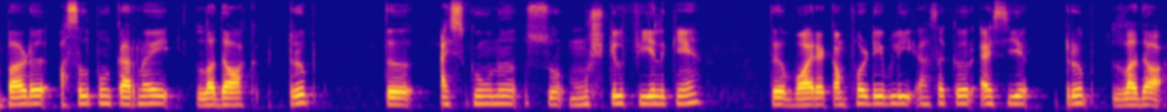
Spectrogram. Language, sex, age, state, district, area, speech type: Kashmiri, male, 30-45, Jammu and Kashmir, Anantnag, rural, spontaneous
